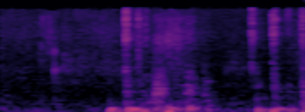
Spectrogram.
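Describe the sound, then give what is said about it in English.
Faint, quick keyboard typing for a web search: two short bursts of clustered key clicks separated by a brief pause. “That's the sound of me Googling.”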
